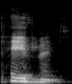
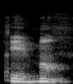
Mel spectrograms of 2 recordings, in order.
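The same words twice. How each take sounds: First: The word has a plain English pronunciation. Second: The word has a French-style pronunciation.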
